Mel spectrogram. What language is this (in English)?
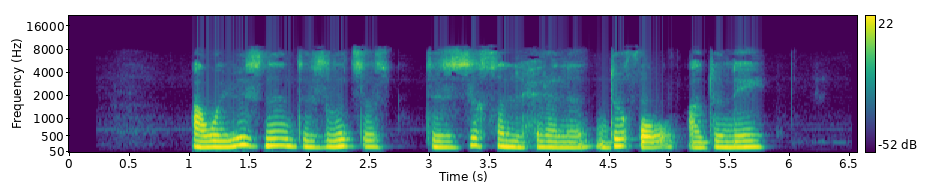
Abkhazian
